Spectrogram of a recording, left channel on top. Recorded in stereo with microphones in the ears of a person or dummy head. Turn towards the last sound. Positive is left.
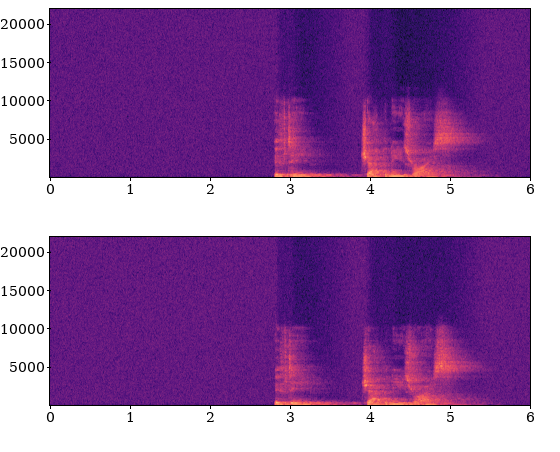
turn(degrees=0)  # may be behind; listen again after turning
